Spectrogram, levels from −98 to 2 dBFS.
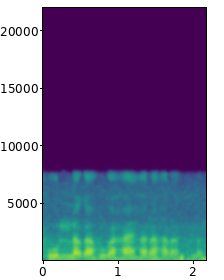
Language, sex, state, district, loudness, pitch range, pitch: Hindi, female, Jharkhand, Garhwa, -16 LUFS, 220-245 Hz, 235 Hz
